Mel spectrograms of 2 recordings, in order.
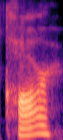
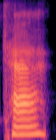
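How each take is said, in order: First: The final r is pronounced. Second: The final r is dropped, Boston style.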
